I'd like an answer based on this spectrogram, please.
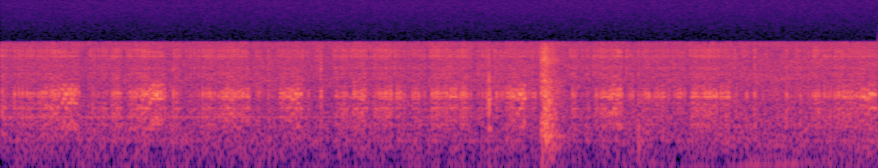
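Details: Pet cat called Lillie making a strange, quiet noise: a soft, nasal, snore-like pulse repeated about every three-quarters of a second, with one sharp click partway through and a faint room hiss beneath.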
